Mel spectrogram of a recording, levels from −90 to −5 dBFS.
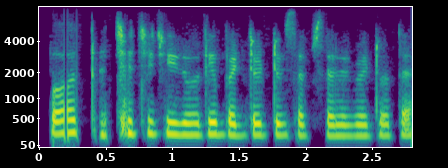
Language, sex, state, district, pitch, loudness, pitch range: Hindi, female, Uttar Pradesh, Gorakhpur, 200 Hz, -17 LUFS, 195-220 Hz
